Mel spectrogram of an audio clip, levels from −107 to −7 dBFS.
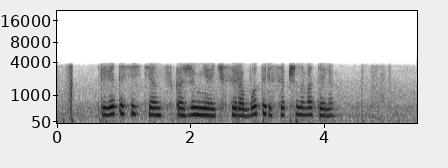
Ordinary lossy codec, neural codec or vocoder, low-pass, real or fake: Opus, 16 kbps; none; 3.6 kHz; real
